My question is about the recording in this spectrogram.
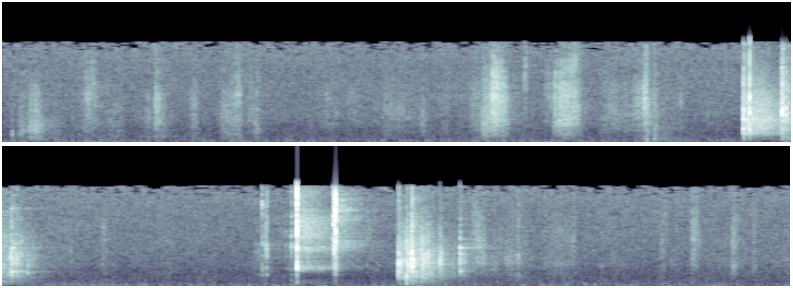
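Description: Small scissors picked up and snipping: a series of short, sharp clicks and snips, the loudest cluster about four seconds in and more about five and a half to six seconds in.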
